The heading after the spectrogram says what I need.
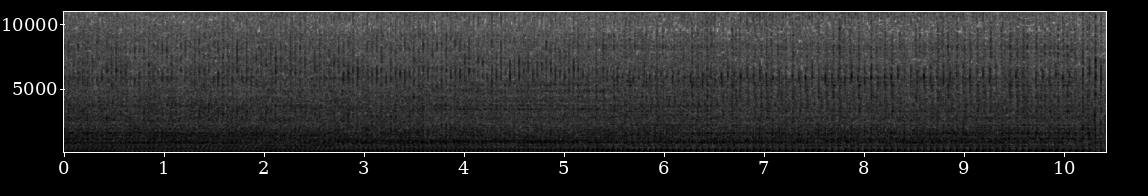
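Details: Old 1980 rototiller small engine with rapid busy chatter wandering in speed and dipping midway; the throttle link, bent and distorted by someone, is hanging up and making it hunt, so the mechanic tries straightening it.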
